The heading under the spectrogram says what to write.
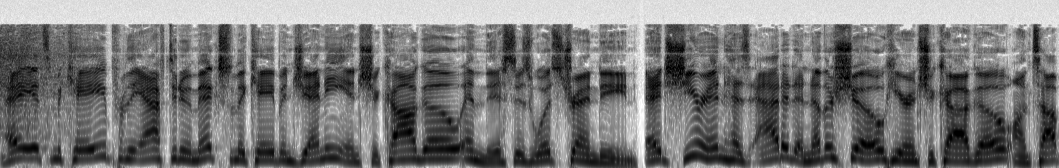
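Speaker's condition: No condition

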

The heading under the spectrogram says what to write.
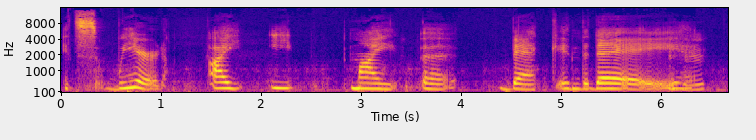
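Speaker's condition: Stroke with aphasia; attends stroke comeback center in Vienna, Virginia

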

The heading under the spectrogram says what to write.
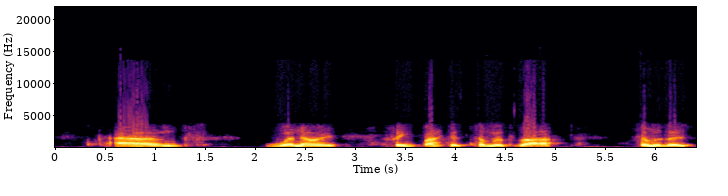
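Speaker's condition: Cerebral palsy; dead for 26 minutes at birth

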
